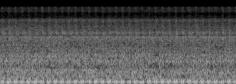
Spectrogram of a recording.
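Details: Honda Vario 125 LED scooter idling while the fuse and relay wiring is checked for a total electrical failure: steady, even low putter with a smooth regular beat and no knocks or misses; idles normally.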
